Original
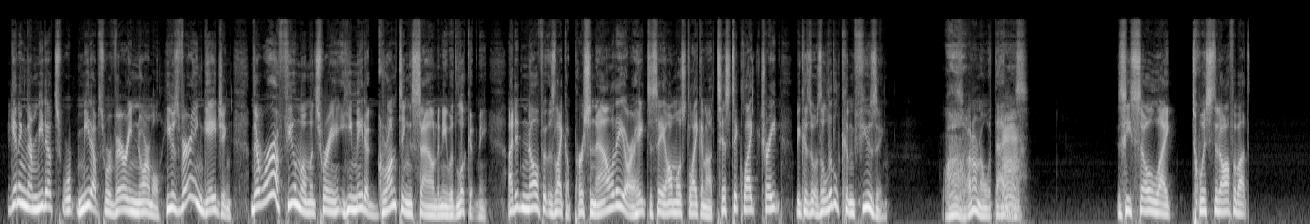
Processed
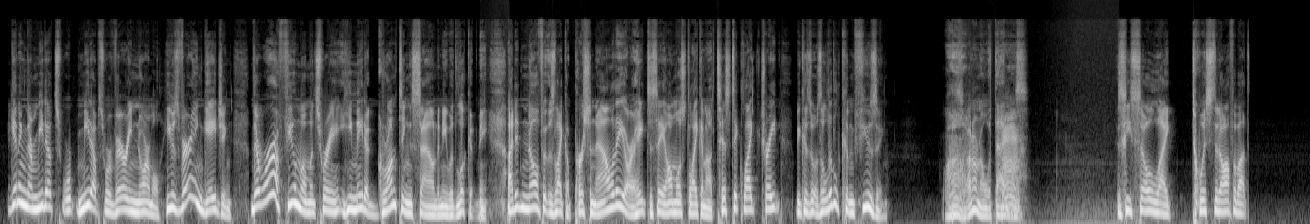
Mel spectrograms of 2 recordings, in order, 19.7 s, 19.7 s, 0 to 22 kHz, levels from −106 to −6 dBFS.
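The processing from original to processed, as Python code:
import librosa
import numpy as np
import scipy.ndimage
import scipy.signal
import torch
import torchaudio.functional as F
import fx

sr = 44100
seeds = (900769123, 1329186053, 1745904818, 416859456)

y = fx.band_squash(x, sr, depth_pct=100, at=(7.21, 10.94))
y = fx.band_squash(y, sr, depth_pct=70, at=(14.29, 18.0))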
